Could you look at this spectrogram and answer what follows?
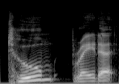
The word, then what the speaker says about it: Tomb Raider: Fakt ist, du hast recht, ja, der korrekte Engländer würde nach der Schreibschrift dieses Wort, das geschrieben wird, T-O-M-B, aussprechen wie Tomb, T-H-U-M, als Lautschrift, Tomb Raider, das ist richtig. Aber dieses Spiel, seit vielen, vielen Jahren auf dem Markt, hat sich weltweit so etabliert, dass beide Aussprachen korrekt sind. Tomb Raider ist genauso korrekt wie Tomb Raider.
